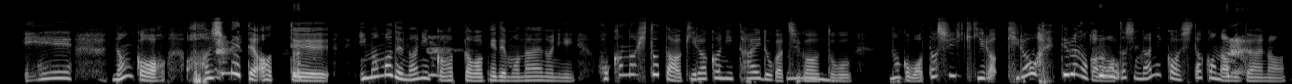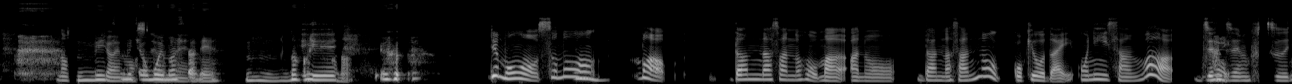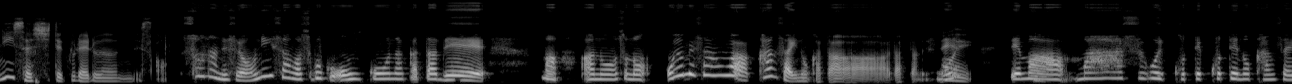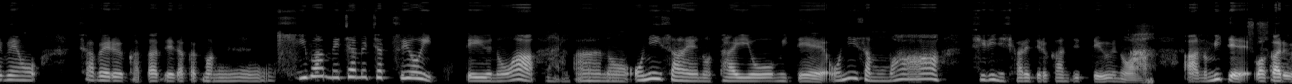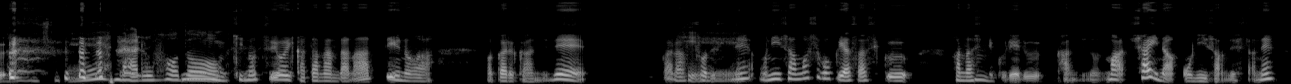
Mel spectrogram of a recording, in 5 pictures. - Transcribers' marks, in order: laugh; laugh; laugh; other background noise; laugh; tapping
- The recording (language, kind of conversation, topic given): Japanese, podcast, 義理の家族とはどのように付き合うのがよいと思いますか？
